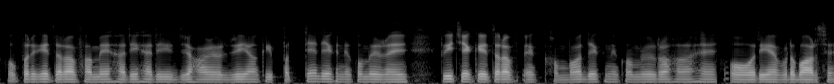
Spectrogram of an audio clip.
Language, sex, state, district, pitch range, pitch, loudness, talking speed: Hindi, male, Rajasthan, Churu, 115-120 Hz, 120 Hz, -29 LUFS, 210 wpm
